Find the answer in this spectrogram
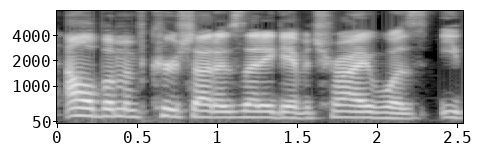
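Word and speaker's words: Cruxshadows: well on YouTube so the name crew shadows was a familiar sight to me the pronunciation was a new experience however I always thought it was corrupt shadows nope the Florida dark wave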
